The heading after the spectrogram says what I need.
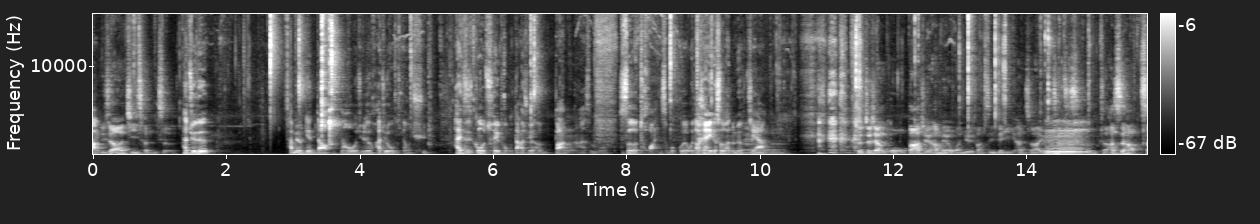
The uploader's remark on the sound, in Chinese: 本集嘗試邊嗑瓜子邊錄音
